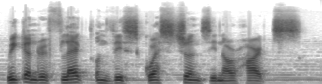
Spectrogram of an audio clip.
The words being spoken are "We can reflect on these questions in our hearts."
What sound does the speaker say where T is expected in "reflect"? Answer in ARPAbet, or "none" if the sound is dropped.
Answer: T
